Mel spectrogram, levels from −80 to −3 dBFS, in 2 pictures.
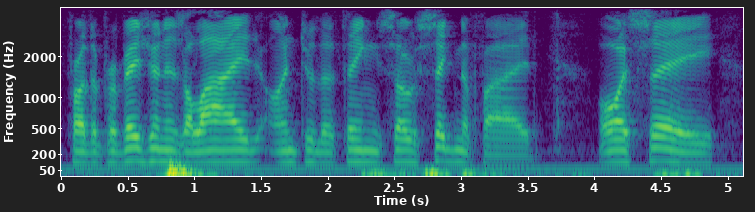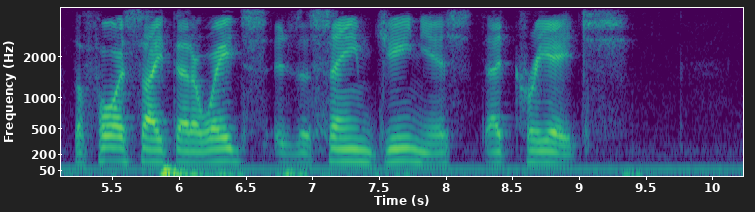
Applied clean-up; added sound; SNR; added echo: none; none; none; none.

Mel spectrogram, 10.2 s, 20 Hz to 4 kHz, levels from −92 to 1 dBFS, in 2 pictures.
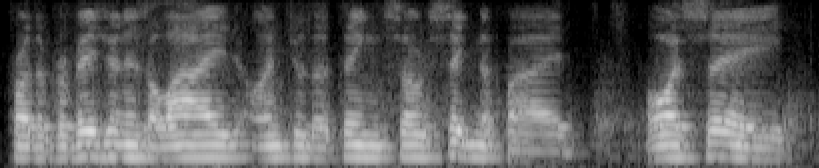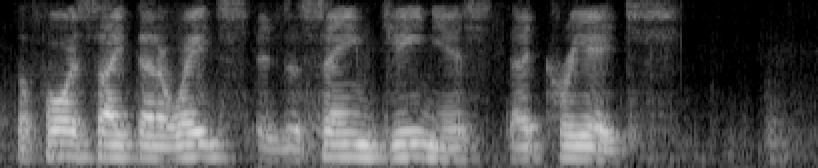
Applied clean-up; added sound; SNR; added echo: neural separator model SepFormer DNS4.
